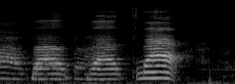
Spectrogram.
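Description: Baby babbling in a sing-song voice: four drawn-out syllables, the last one the loudest.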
